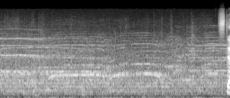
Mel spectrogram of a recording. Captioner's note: audience applauding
